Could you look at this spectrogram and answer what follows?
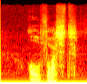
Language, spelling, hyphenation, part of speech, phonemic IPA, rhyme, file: Dutch, alvast, al‧vast, adverb, /ɑlˈvɑst/, -ɑst, Nl-alvast.ogg
- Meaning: 1. already 2. in advance (to do something before an ensuing event)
